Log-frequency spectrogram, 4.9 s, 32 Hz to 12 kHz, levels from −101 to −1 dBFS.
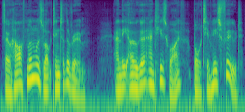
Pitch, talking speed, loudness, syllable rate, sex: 125 Hz, 210 wpm, -17 LUFS, 5.1 syllables/s, male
